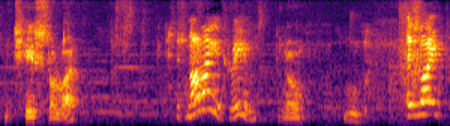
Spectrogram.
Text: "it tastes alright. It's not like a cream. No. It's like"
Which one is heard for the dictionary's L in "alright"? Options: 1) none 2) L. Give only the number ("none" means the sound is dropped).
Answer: 2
